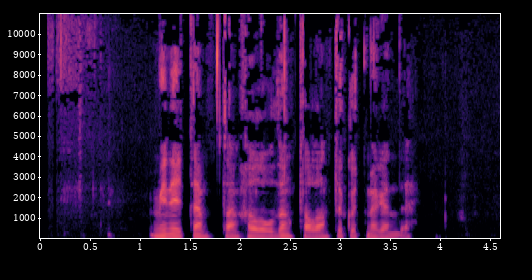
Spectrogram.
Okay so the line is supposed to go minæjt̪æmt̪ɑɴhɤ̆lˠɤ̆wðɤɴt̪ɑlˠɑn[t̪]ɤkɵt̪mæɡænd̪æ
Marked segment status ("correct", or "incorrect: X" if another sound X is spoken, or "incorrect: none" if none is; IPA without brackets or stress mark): correct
